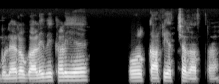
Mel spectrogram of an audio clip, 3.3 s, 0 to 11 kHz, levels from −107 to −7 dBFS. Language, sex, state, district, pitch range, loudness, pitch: Hindi, male, Uttar Pradesh, Jyotiba Phule Nagar, 115-145 Hz, -17 LUFS, 130 Hz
